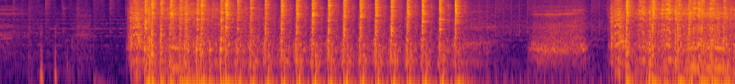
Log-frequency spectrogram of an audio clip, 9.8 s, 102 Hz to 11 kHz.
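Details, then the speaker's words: 1990 Harley-Davidson Sportster 1200 after 10 years in storage, old gas drained, battery swapped, new plugs: repeated cranking with uneven firing pulses, almost catching then dropping away, lots of smoke; owner suspects fuel, possibly carbs needing more cleaning. "that's the closest it's been this start for over 10 years so we're on the right path there's so much smoke there's so much smoke"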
